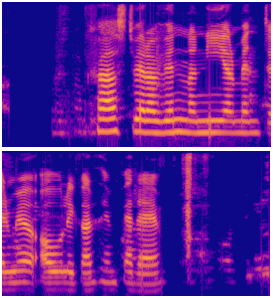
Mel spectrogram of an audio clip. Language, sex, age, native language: Icelandic, female, 13, Icelandic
